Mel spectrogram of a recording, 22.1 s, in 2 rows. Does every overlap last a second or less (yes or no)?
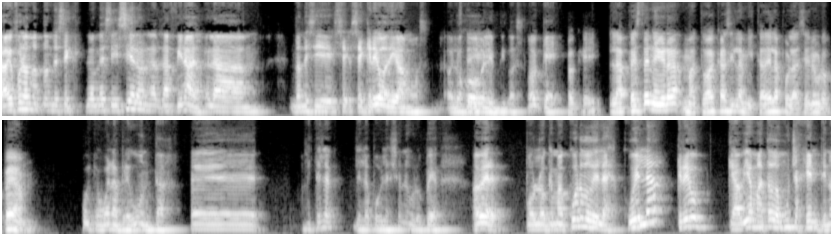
yes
